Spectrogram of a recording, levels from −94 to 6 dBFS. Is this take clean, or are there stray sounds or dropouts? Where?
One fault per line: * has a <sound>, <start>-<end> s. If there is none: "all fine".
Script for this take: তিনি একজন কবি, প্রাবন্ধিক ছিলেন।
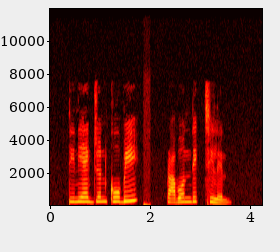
* has a cough, 1.8-2.0 s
